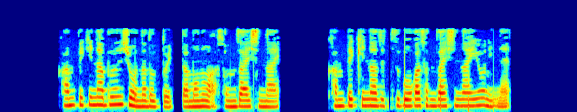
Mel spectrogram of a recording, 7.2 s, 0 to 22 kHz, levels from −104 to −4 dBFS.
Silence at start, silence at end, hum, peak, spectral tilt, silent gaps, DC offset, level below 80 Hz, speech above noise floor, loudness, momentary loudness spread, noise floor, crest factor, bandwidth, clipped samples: 0.75 s; 0.85 s; none; -4 dBFS; -5 dB/octave; 2.17-2.26 s, 3.50-4.09 s; under 0.1%; -60 dBFS; over 70 dB; -20 LUFS; 7 LU; under -90 dBFS; 18 dB; 7.8 kHz; under 0.1%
